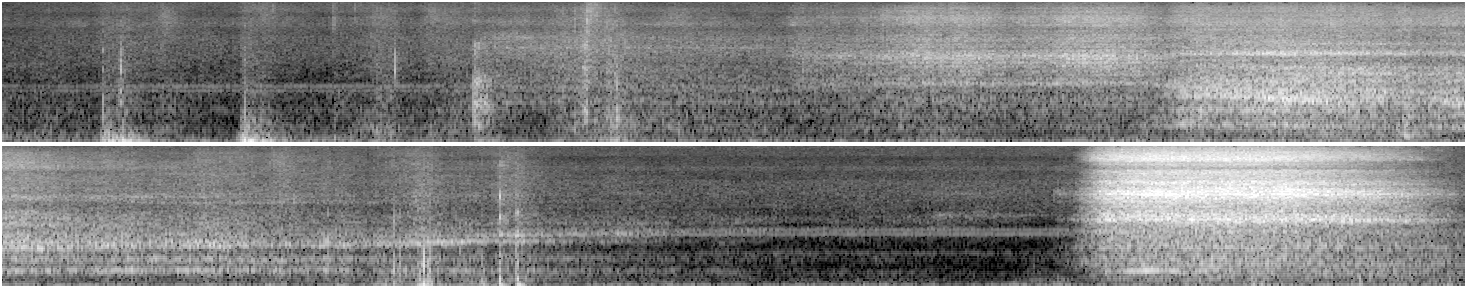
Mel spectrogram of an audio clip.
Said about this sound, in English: And when you're breathing again, you can try out the inhale, exhale, little retention.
